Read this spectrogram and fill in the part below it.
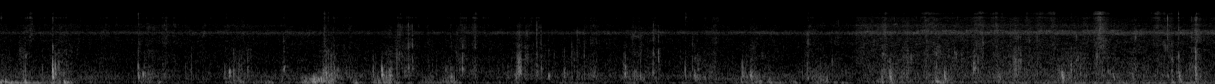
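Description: Footsteps crunch on stone steps and leaf litter.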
